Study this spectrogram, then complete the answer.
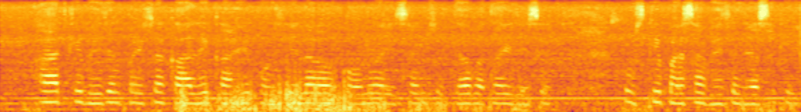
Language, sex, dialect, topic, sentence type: Bhojpuri, female, Southern / Standard, banking, question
